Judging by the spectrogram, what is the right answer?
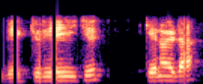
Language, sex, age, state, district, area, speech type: Odia, male, 18-30, Odisha, Bargarh, urban, conversation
